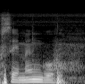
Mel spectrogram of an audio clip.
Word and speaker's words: Semenggoh: this is songo reporting from simong go oh seango the non-ai version pronunciation see you bye-bye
